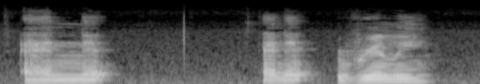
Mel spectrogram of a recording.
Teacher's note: the D in and disappears, the T in it turns into a glottal stop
